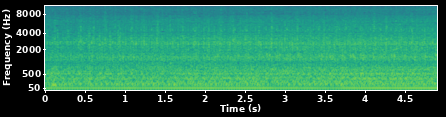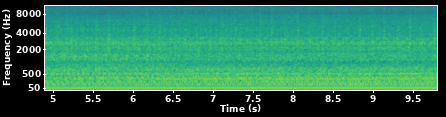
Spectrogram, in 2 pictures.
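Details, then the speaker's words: 2008 Ford Fiesta MK6 started after an oil change with 3.75 l added, checked for leaks with none at the air filter or oil filter, holds a steady, even idle with a smooth low hum and no knocks or misses; normal idle. "okay there's no leaks at the air filter at the oil filter everything is absolutely a okay so we'll let that run for a few seconds"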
